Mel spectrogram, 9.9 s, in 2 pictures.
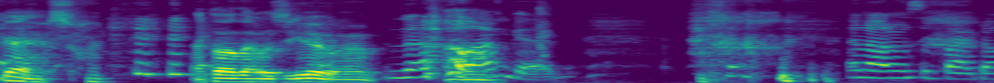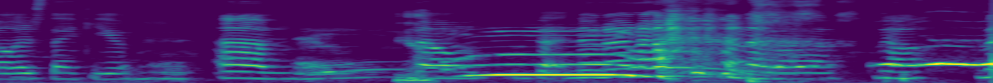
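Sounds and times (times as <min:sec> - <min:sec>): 
speech: 0:00.0 - 0:09.9
laughter: 0:03.5 - 0:04.2, 0:07.7 - 0:09.9
dogs howling: 0:05.7 - 0:08.4, 0:09.4 - 0:09.9.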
